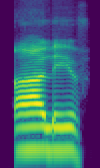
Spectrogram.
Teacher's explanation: الف منہ کے خالی حصے سے ادا ہوتا ہے۔ ایک الف کی مقدار عام حالت میں کھلی انگلی کو بند کرنے یا بند انگلی کو کھولنے کے برابر ہوتا ہے۔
